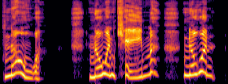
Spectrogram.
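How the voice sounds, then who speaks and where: A young woman torn between rage and grief, as a woman reads her, her voice cracking high and loud. She shrieks and sobs out her accusations. The sound is close and dry. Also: moderate pace, no echo, lightly acted. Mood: shrieking. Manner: shrieking through tears. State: crying. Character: young woman, anguished and furious.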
